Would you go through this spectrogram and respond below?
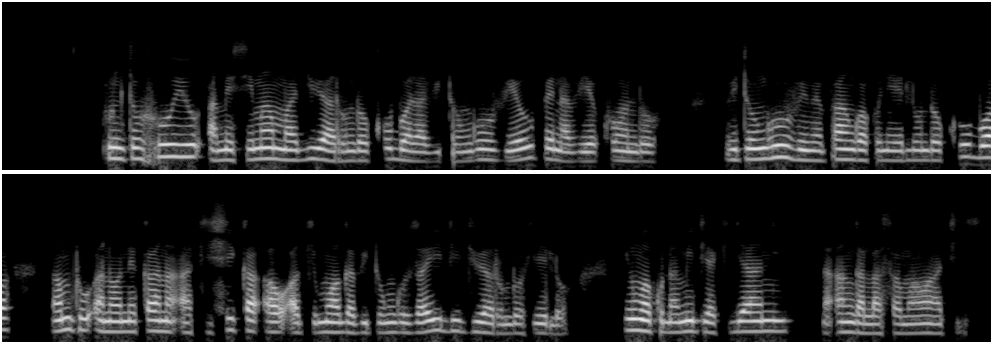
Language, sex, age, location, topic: Swahili, male, 50+, Nairobi, agriculture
